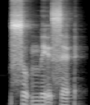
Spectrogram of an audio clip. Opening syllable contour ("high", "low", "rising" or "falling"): high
